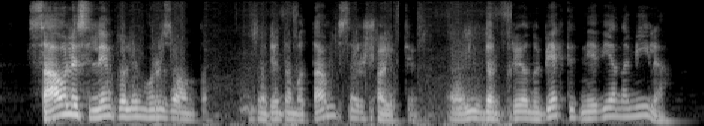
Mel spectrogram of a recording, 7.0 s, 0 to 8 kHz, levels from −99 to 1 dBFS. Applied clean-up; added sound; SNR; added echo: neural separator model SepFormer DNS4.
